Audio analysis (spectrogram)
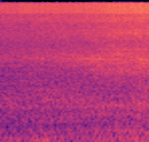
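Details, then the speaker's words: Jeep that sat outdoors from October to March, started without a jump: a low, even rumble settles straight into a steady idle, with some outdoor hiss. It starts and idles fine despite the expected dead battery. "and it fired right up how do you like that man I thought for short a battery be dead"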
